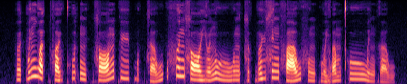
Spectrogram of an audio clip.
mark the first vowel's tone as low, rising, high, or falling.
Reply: low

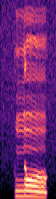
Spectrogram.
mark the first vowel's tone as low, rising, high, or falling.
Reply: low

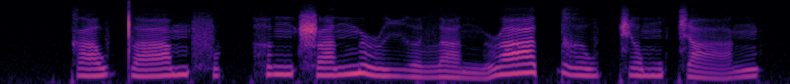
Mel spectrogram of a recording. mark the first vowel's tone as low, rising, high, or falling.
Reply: rising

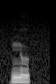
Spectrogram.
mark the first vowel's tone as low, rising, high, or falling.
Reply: low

